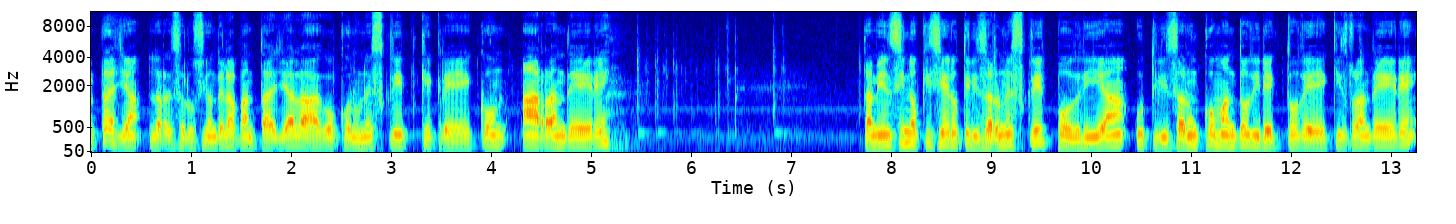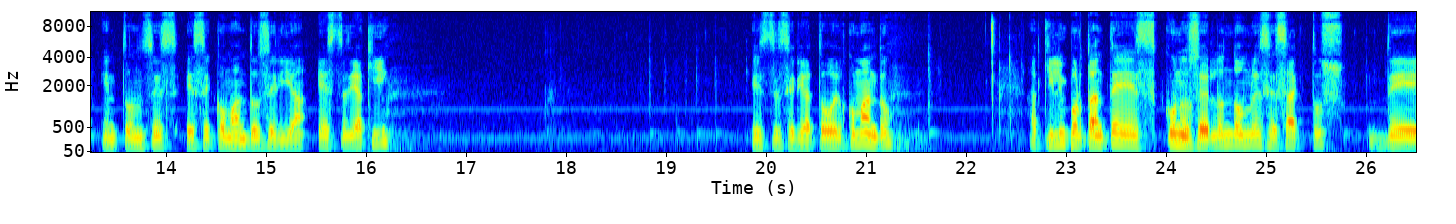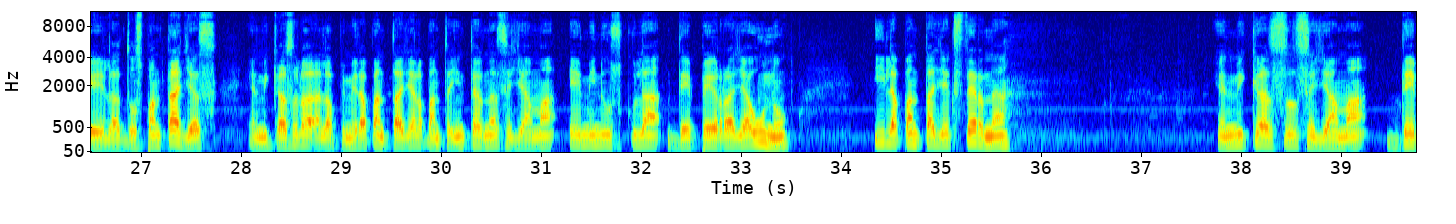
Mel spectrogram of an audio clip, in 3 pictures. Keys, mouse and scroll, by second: 1.6-2.8 typing, 3.9-10.0 typing, 11.7-12.7 typing, 13.1 Right, 13.6 Right, 14.3-18.3 typing, 18.4 Right, 19.1 Right, 20.1 Left, 20.7-21.2 Left, 21.6 Down, 22.4 Up, 23.5 Up, 24.3 Right, 25.0 Right, 25.1 Right, 25.3 Right, 25.8 Right, 26.4 Right, 26.7 Right, 32.7 Right, 32.9 Right, 33.1 Right, 33.3 Right, 33.5-38.4 Right.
